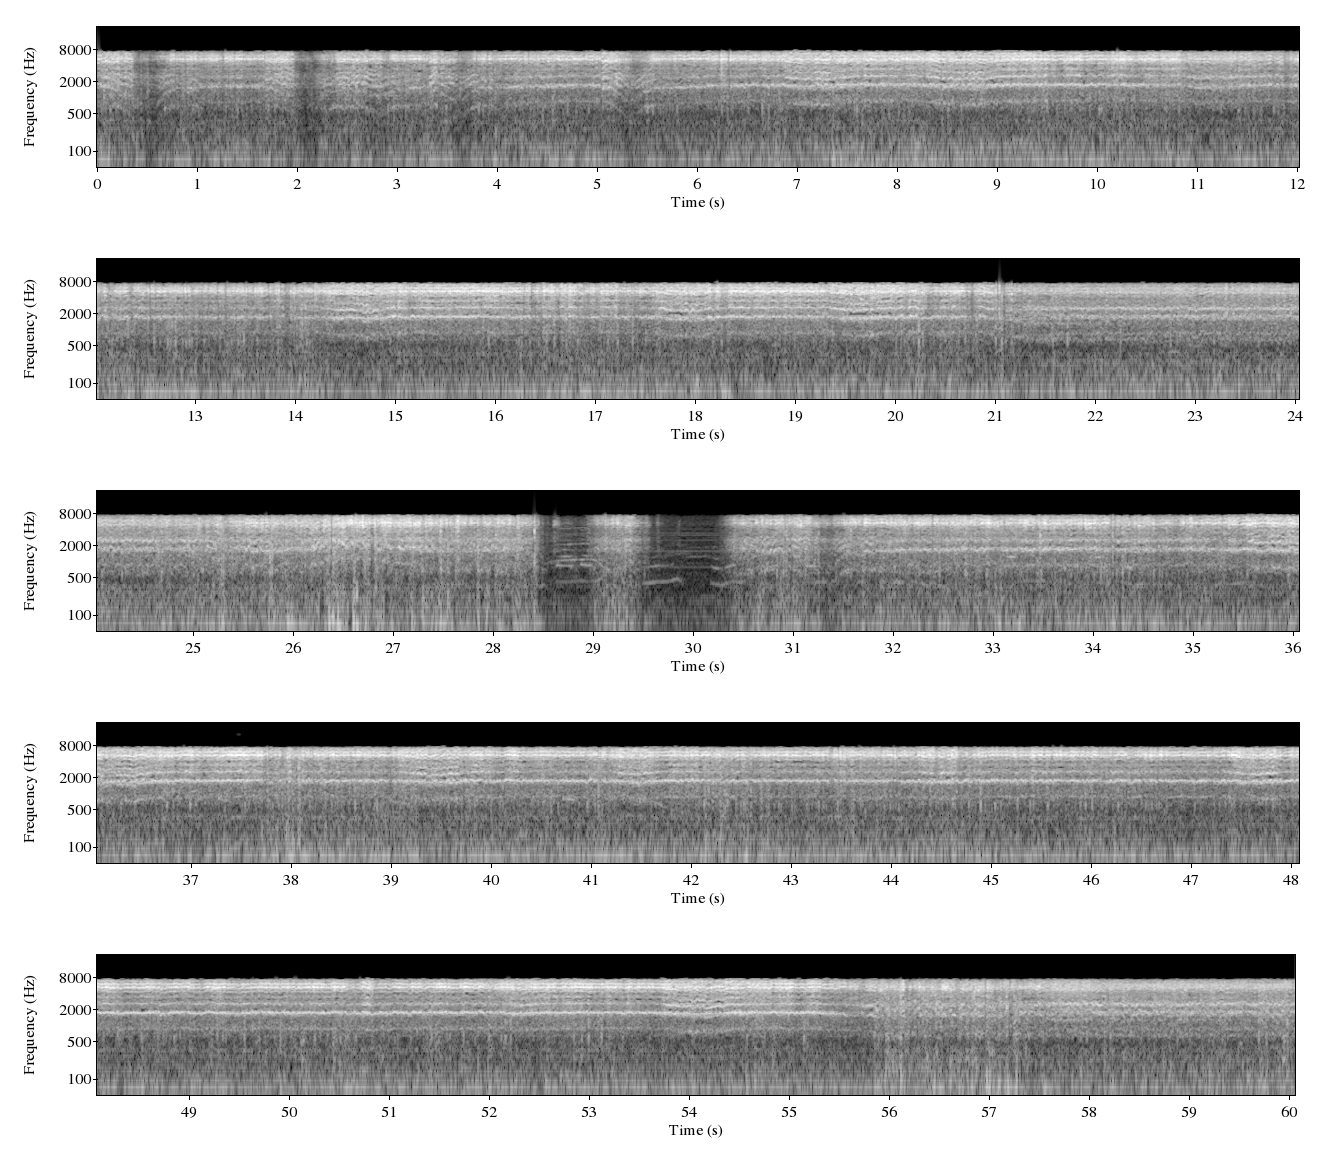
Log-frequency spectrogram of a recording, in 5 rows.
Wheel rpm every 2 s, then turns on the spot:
130, 120, 180, 220, 230, 230, 230, 230, 230, 230, 220, 190, 200, 250, 70, 100, 220, 220, 220, 230, 230, 230, 230, 230, 230, 230, 230, 230, 210, 200.
none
